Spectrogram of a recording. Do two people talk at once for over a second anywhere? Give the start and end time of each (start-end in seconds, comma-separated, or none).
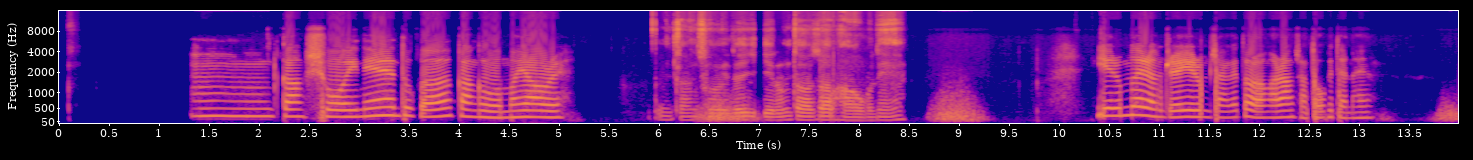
none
